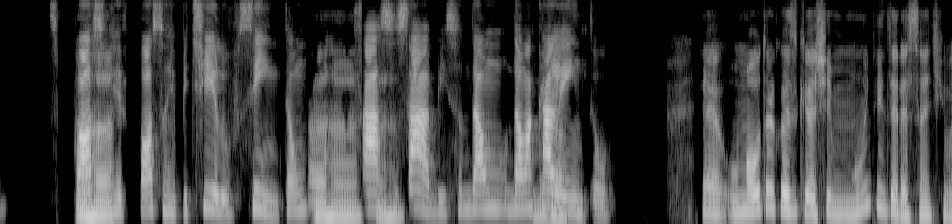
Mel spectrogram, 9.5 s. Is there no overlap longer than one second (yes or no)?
yes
